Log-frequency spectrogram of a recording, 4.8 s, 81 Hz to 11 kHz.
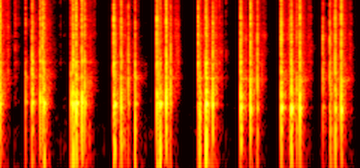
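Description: A long hollow cardboard tube, held horizontally over the mic, is tapped with long nails and fingertips. Eight short bursts of quick, dry clicks and taps carry a hollow tone around 530 Hz, with brief silences between them. Each tap dies away almost instantly.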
